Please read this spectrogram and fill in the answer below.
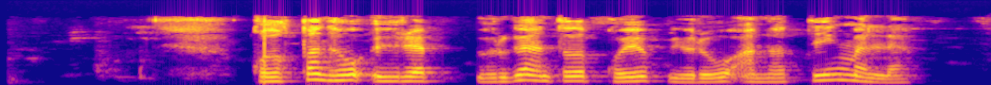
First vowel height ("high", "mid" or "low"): mid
